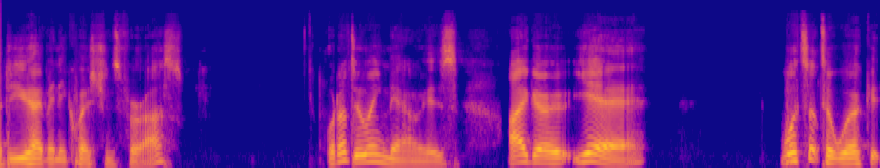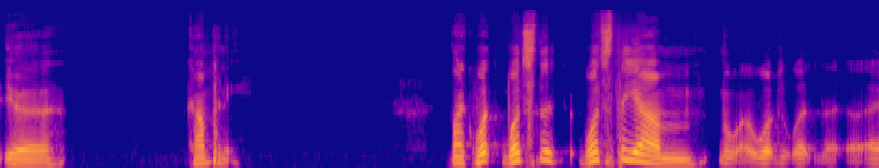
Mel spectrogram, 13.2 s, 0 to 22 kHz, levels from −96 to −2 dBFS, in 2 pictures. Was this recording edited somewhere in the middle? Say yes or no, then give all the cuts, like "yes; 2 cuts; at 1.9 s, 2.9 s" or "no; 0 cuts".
yes; 2 cuts; at 2.6 s, 6.1 s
